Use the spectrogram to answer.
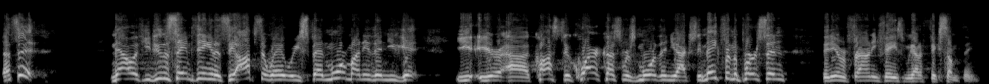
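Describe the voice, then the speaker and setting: Fast-talking, high-voiced man on stage. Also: low-quality recording. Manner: energetic, animated storytelling, acts out quotes; repeats "okay?" to check with the audience. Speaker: conference speaker. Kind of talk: live marketing presentation. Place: conference hall.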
